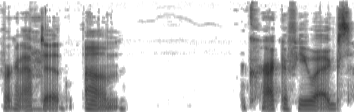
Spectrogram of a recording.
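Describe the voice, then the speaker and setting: A woman's voice: sits low, level tone, measured pace, no room sound, studio quality. A woman playing a tabletop roleplaying game, casually describing what her character does.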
